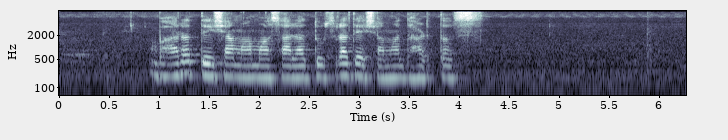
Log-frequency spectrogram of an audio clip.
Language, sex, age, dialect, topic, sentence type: Marathi, female, 36-40, Northern Konkan, agriculture, statement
